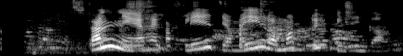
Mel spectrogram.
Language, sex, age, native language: Icelandic, male, 18-19, Icelandic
